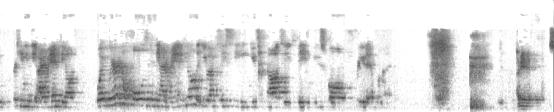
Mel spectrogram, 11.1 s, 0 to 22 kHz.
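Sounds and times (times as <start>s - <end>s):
sharp exhaled burst: 8.6s - 9.6s.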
